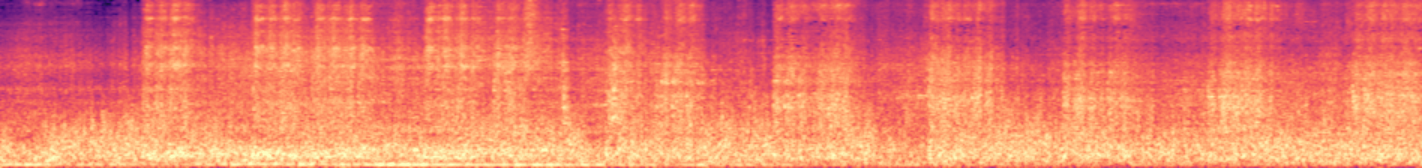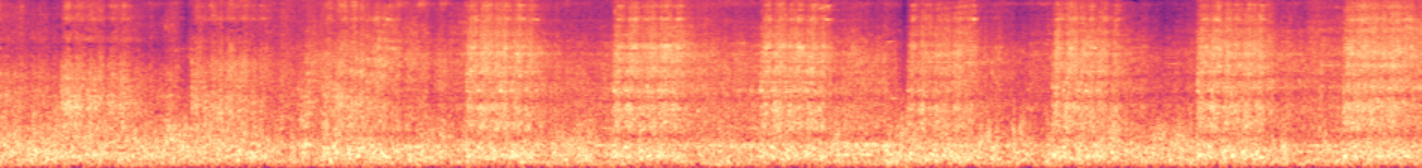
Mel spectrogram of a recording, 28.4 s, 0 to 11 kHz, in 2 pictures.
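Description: Freight train passing close by: a steady rumble of steel wheels with repeated clickety-clack as the car trucks cross rail joints, from tank cars and covered hoppers. In the first few seconds a deep diesel rumble from the lead GE C40-8M and EMD SD70I locomotives passes and fades.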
